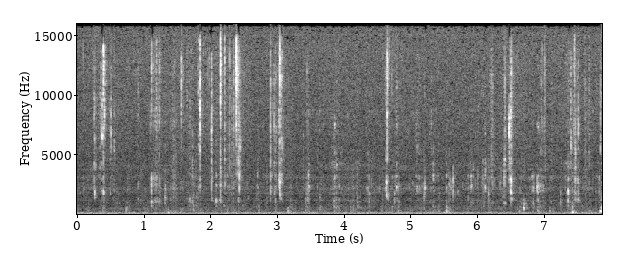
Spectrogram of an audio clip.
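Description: Two people chewing pizza with their mouths closed: faint, scattered wet mouth clicks.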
